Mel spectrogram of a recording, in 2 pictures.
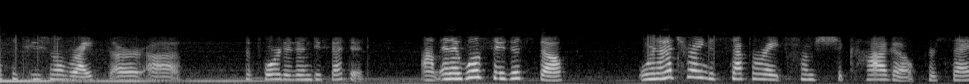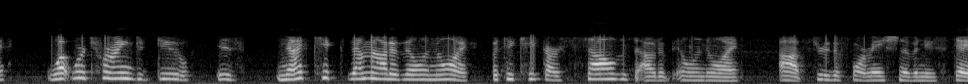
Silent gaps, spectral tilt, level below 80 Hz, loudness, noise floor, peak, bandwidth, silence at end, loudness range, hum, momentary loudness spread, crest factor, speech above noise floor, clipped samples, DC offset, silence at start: none; -8 dB/octave; -54 dBFS; -21 LUFS; -49 dBFS; -2 dBFS; 5.6 kHz; 0 s; 4 LU; none; 12 LU; 20 dB; 29 dB; under 0.1%; under 0.1%; 0 s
